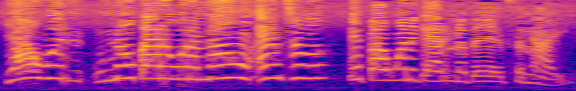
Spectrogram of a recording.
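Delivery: high, loud shout easing at the end; emphatic outcry. Real, not acted. Preacher admitting to listeners nobody would have known, shouted. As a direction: cry it out as a heated confession.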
